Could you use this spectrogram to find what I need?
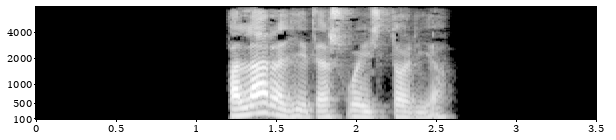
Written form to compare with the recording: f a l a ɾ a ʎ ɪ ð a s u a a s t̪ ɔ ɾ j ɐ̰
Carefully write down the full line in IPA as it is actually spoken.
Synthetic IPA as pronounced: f a l a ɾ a ʎ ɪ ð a s u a i s t̪ ɔ ɾ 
